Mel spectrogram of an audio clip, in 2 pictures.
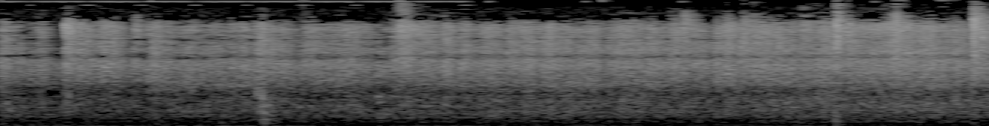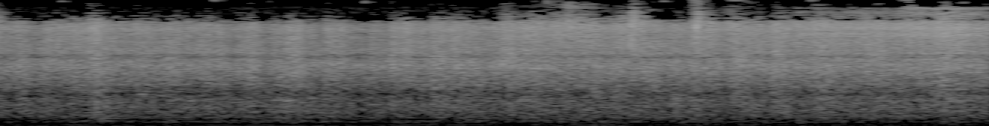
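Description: Electrically driven wire straightener running, steel wire drawn off a coil through its feed and straightening rollers: a steady mechanical noise that grows slightly louder, with scattered light clicks.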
